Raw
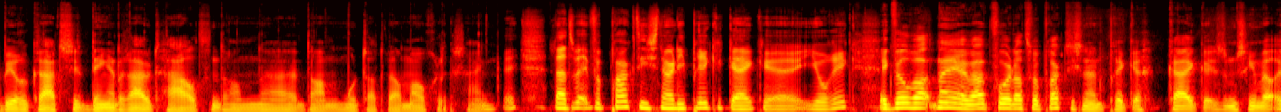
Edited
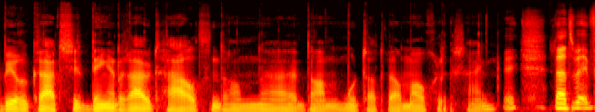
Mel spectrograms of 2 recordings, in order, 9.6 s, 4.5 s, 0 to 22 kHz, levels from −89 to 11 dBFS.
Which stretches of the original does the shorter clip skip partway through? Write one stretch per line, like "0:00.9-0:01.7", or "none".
none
